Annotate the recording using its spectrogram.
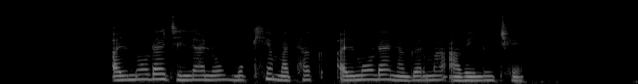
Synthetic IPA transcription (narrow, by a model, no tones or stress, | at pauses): əlmoɽad͡ʒɪlːanũmʊkʰjəmət̪ʰəkə̰lmoɽanəɡəɾmãʔaʋelũt͡ʃʰe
